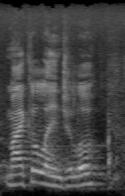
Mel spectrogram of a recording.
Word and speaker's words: Michelangelo: How do we say it properly? Michelangelo. Michelangelo.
